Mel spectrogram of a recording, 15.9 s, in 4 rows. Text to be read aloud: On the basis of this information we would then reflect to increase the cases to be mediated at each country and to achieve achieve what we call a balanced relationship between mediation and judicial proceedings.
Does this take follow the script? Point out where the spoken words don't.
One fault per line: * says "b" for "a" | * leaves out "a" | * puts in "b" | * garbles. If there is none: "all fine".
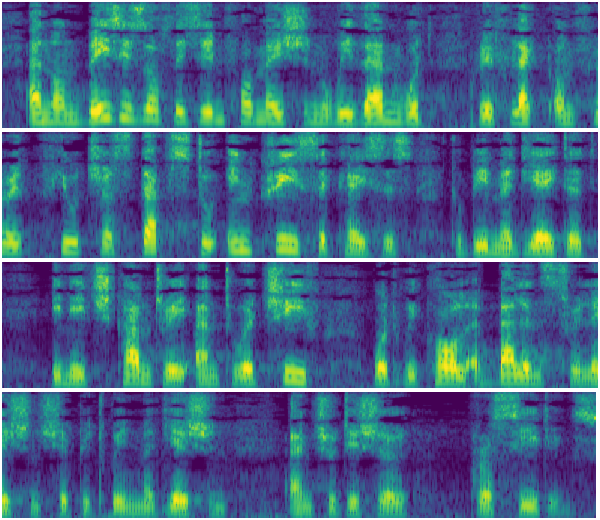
* puts in "on future steps"
* says "in" for "at"
* leaves out "achieve"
